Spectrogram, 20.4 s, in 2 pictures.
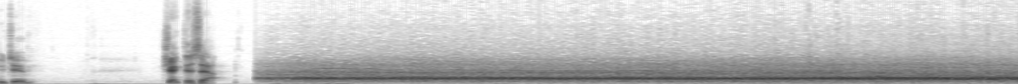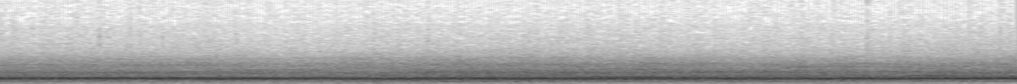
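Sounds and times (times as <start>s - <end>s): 
speech: 0.0s - 0.4s, 1.6s - 2.2s
stadium crowd cheering: 2.6s - 20.3s.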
